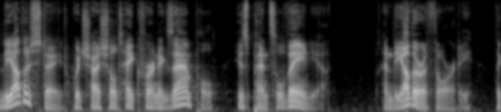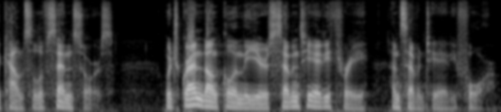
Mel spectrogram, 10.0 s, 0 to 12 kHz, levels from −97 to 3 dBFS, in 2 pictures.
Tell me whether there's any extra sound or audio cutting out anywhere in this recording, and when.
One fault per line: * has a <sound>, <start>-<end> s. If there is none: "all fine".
all fine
